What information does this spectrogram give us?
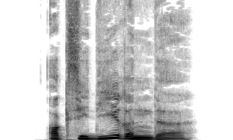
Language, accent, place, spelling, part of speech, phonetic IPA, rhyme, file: German, Germany, Berlin, oxidierende, adjective, [ɔksiˈdiːʁəndə], -iːʁəndə, De-oxidierende.ogg
- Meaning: inflection of oxidierend: 1. strong/mixed nominative/accusative feminine singular 2. strong nominative/accusative plural 3. weak nominative all-gender singular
